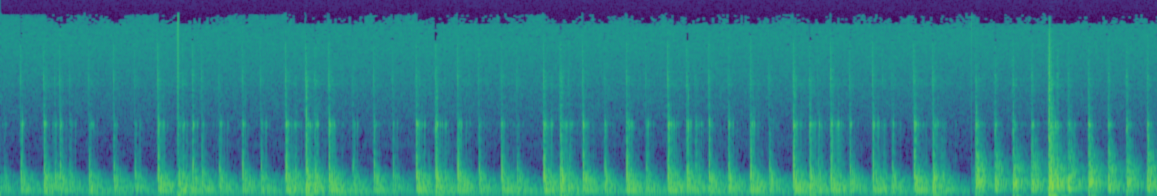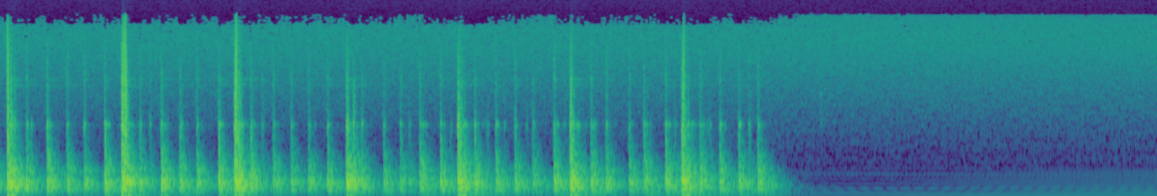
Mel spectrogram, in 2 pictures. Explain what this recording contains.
short rhytm and drum bits. Good to have in your toolbox.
